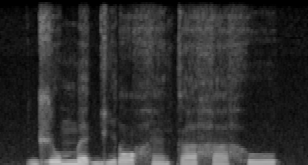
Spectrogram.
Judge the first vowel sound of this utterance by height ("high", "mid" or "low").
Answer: mid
